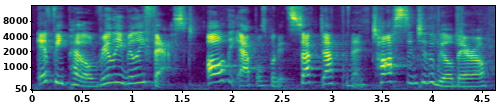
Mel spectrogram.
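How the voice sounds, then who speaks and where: A woman's voice: high-pitched, big pitch swings, fast, background noise, voice pushed up. A woman voicing an earnest, keen boy, a big brother in a children's picture book. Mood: excited.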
